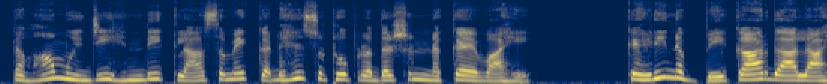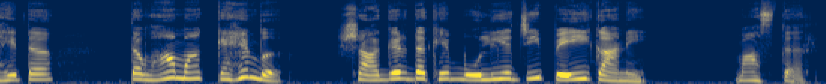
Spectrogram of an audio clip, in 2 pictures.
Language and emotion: Sindhi, disgusted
